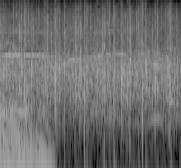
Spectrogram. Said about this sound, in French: Et eh oui, c'est l'émission, c'est maintenant, donc euh, je commence sur les, les applauses avant que l'image arrive même.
